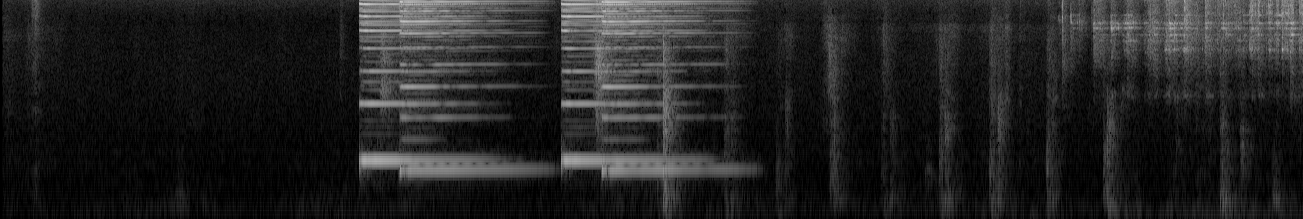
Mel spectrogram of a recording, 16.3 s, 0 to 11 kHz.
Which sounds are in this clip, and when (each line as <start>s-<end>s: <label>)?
4.4s-9.1s: bell ringing
10.2s-14.1s: footsteps
13.5s-16.3s: keys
